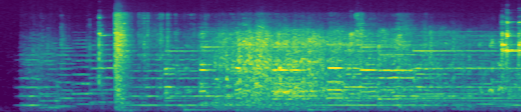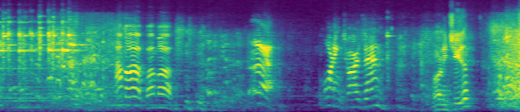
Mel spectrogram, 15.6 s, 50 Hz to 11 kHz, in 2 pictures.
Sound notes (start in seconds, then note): 7.5 metal clinking; 10.4 laughs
